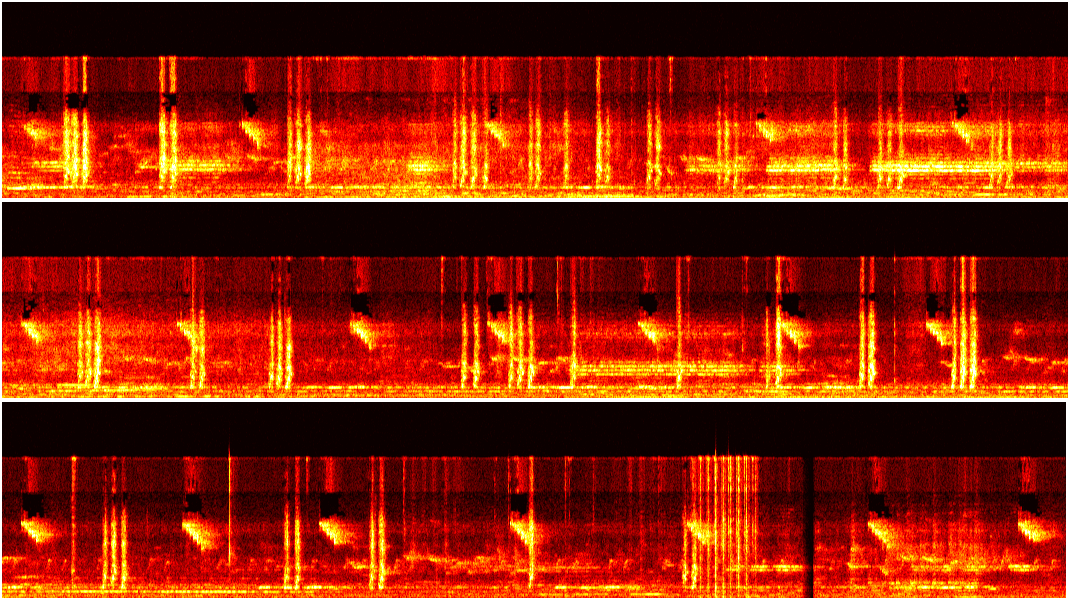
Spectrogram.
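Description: Birds chirping: a steady run of short, high chirps that fall in pitch, about one a second, mixed with sharp clicking notes.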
